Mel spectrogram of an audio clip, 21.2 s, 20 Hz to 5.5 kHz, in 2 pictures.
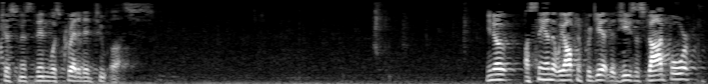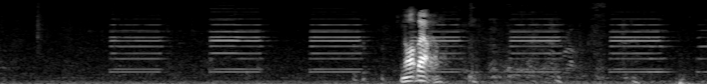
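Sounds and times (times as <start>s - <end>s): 
speech: 0.0s - 2.1s, 7.3s - 10.6s, 16.6s - 17.8s
car horn honking outdoors: 12.2s - 21.2s.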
